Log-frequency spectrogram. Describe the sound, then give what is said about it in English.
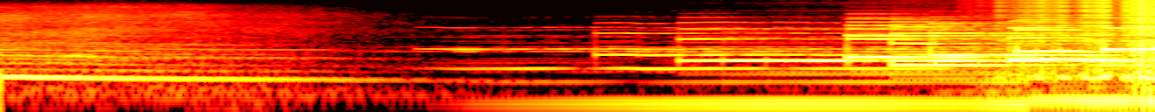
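A motorcycle carrying a passenger heads out of a base in cold wind; its engine rumbles low, then revs up in rising, stepped surges that grow louder as it pulls away, with an echoing, processed quality and no voices. “I end up heading to Integrity on the back of Omar's motorcycle, cold wind whipping my headscarf as we head out the base.”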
